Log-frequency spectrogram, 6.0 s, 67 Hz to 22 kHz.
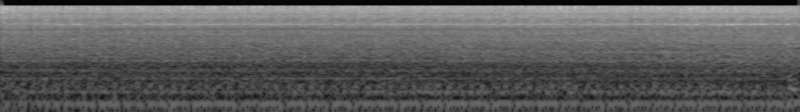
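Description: Jeep Cherokee engine idling steadily, with the air conditioning switched on while R134a refrigerant is charged into the system and high-side pressure builds.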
